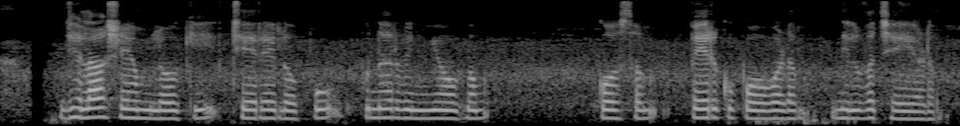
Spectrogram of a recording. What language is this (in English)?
Telugu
